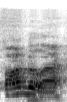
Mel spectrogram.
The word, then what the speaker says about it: Fond du Lac: It's Fond du Lac, Michigan. Is that correct? Did I pronounce that right? – Yeah, Fond du Lac, yes.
